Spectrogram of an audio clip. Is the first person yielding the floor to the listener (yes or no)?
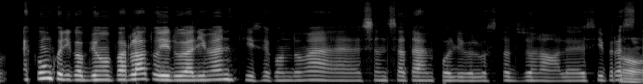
no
